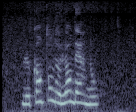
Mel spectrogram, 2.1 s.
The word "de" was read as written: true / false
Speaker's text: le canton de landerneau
true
